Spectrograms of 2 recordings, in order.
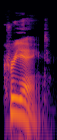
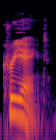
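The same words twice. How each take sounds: The two takes are said the same way.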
